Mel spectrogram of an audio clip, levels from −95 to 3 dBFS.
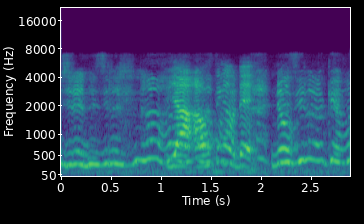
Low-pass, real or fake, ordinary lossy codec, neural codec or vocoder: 7.2 kHz; real; none; none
